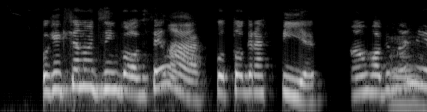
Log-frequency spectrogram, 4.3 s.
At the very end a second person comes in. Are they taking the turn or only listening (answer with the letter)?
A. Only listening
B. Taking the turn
B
